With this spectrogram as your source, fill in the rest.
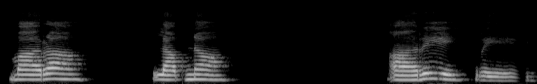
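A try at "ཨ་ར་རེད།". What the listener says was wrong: Ara. There is no kiku here.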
